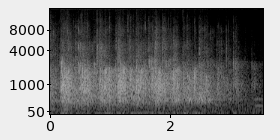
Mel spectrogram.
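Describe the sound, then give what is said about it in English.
An audience applauds with dense, steady clapping that starts abruptly, holds at an even level for a few seconds, then gradually thins and fades out. No one speaks. “You can clap for that.”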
